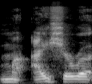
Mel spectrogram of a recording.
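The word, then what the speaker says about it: מעשר: It's pronounced maisher in the Hebrew.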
